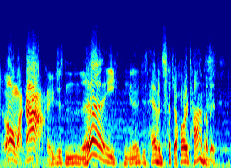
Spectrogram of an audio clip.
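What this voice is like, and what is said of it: Exaggerated funny character voice. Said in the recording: “we're making that funny voice. He uses that exact voice”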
